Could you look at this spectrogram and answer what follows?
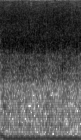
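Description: Bacon and onions fry gently in a pan, sweating down for bacon, liver and onions, a steady soft sizzle holding even throughout with no talk.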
